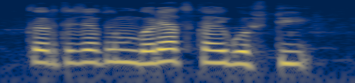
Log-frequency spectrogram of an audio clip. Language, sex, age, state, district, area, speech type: Marathi, male, 18-30, Maharashtra, Hingoli, urban, spontaneous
